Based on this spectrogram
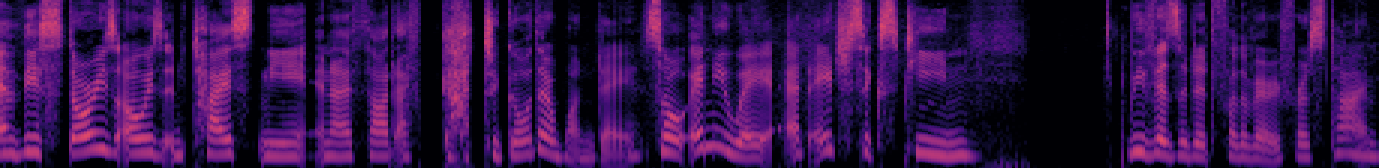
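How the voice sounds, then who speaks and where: With a German accent, a woman speaks at fairly high pitch with ordinary pitch variation, in a dry, close sound with no echo. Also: moderate pace. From Germany. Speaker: vlogger. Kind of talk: personal storytelling. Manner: hesitant, many fillers.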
